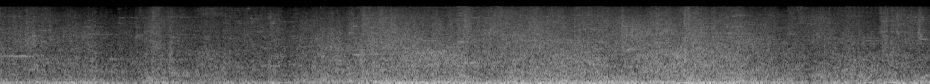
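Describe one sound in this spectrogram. Spell effects and battle sounds clash and burst in a game fight.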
